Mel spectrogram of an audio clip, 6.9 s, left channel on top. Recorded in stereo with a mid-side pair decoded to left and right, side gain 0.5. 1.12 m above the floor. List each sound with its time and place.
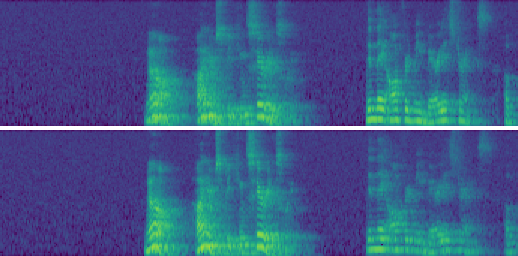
1.9 s a man speaking: 50° right, 1.4 m
4.9 s a man speaking: 55° left, 0.7 m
